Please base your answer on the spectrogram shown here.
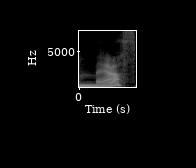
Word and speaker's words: MASS: It's called the mass method, marketing as a system. Rhymes with SAS.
